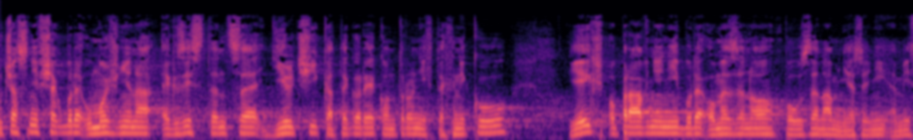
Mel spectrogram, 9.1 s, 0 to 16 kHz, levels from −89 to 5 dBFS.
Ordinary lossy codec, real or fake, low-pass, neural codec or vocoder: MP3, 48 kbps; real; 14.4 kHz; none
